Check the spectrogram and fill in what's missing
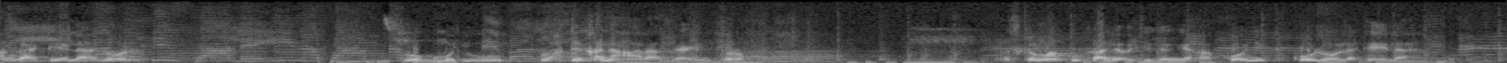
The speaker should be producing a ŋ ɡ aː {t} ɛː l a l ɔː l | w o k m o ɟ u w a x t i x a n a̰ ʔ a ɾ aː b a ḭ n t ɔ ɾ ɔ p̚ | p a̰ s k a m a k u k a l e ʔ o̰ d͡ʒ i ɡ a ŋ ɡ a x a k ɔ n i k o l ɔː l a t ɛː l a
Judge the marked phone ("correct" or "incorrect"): correct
